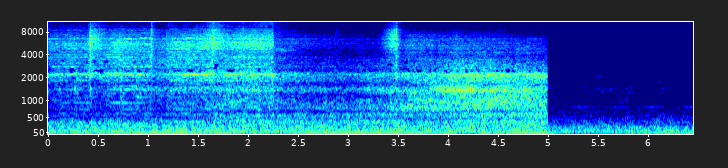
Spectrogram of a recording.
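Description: Ad soundtrack music with a steady jet-like rushing noise, played back through a TV speaker and picked up off the screen; it cuts off suddenly about five seconds in, leaving quiet room noise.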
